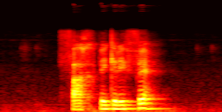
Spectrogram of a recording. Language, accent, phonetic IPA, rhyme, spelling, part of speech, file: German, Austria, [ˈfaxbəˌɡʁɪfə], -axbəɡʁɪfə, Fachbegriffe, noun, De-at-Fachbegriffe.ogg
- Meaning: nominative/accusative/genitive plural of Fachbegriff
